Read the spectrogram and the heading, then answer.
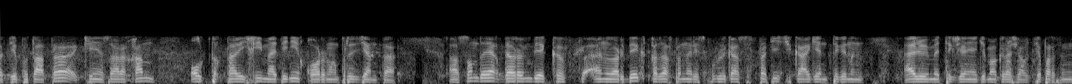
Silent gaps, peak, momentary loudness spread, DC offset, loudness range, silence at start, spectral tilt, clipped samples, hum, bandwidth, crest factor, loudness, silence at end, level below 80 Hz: none; -4 dBFS; 7 LU; under 0.1%; 1 LU; 0 s; -11 dB/octave; under 0.1%; none; 4 kHz; 20 dB; -23 LUFS; 0 s; -46 dBFS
